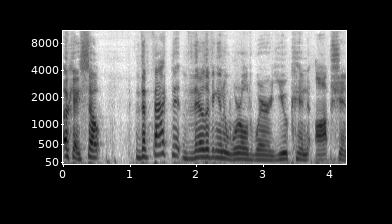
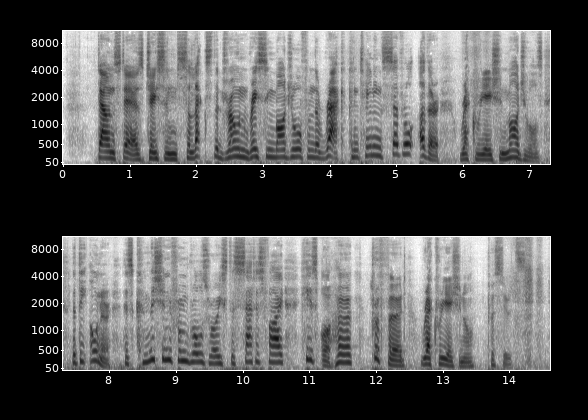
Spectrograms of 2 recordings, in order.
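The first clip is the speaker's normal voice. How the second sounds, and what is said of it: Put-on accent, mediocre. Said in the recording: “massive congrats on the accent. ... That was pretty good. ... It's a 4 out of 10.”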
